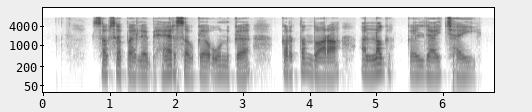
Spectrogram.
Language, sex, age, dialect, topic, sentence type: Magahi, male, 60-100, Western, agriculture, statement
